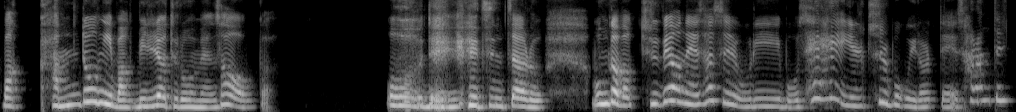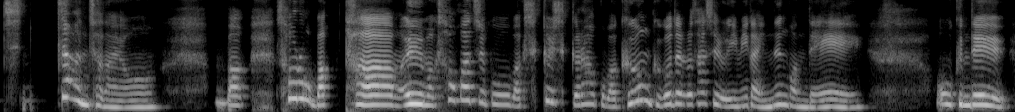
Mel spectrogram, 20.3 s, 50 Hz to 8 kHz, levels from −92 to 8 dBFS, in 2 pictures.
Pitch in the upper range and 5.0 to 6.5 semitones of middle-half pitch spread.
Yes: high, 240 Hz; wide, 5.8 semitones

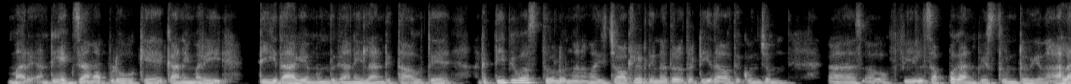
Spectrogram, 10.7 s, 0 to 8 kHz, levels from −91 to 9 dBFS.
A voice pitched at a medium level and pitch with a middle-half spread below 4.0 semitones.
Yes: medium, 145 Hz; average, 2.9 semitones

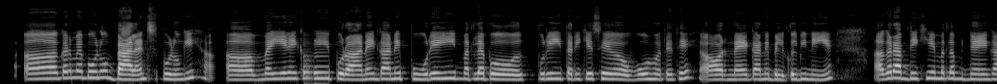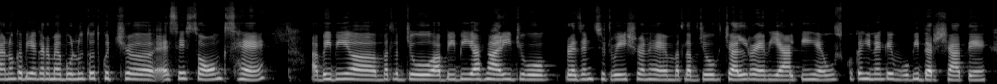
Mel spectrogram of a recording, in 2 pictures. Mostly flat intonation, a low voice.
No: narrow, 2.3 semitones; high, 240 Hz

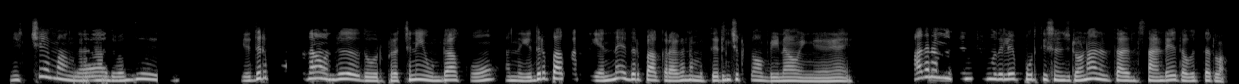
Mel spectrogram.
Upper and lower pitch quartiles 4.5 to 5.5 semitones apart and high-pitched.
Yes: average, 5.2 semitones; high, 200 Hz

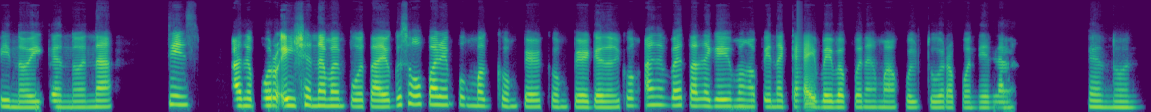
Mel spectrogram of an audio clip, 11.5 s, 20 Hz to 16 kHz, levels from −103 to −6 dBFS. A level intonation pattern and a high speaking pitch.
No: average, 3.4 semitones; high, 205 Hz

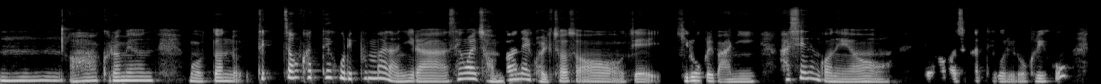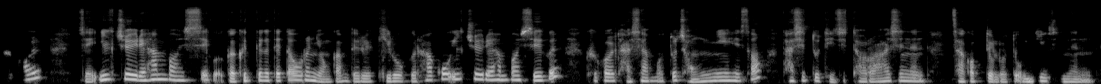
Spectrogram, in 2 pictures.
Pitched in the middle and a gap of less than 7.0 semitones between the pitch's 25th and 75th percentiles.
No: medium, 170 Hz; wide, 7.6 semitones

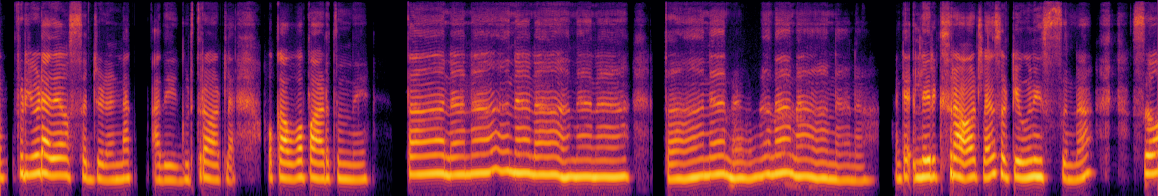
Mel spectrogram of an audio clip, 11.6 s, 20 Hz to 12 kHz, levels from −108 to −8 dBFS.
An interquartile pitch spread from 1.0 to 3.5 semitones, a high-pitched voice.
No: average, 3.9 semitones; very high, 255 Hz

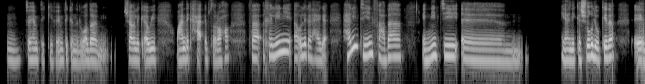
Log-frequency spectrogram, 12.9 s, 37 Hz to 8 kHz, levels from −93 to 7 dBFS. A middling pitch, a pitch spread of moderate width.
Yes: medium, 175 Hz; average, 4.3 semitones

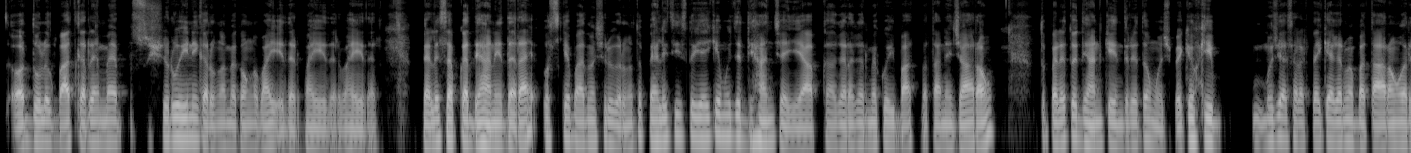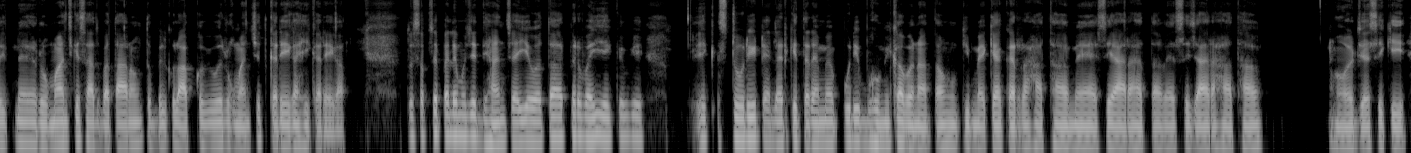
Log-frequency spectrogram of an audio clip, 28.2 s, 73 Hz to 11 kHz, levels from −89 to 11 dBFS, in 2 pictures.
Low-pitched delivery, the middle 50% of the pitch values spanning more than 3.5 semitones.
No: low, 100 Hz; average, 2.8 semitones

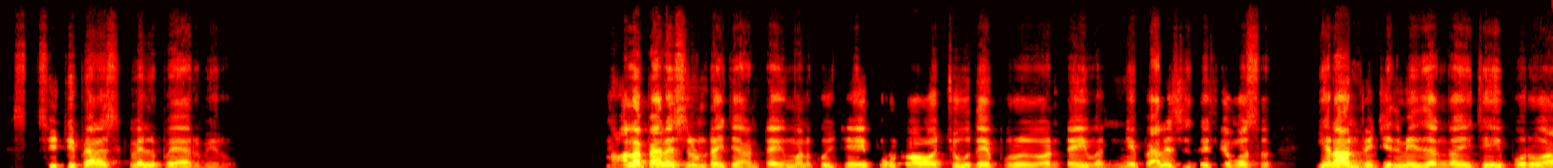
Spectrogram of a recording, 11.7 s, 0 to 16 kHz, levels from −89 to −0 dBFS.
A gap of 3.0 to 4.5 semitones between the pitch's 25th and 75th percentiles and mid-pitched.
Yes: average, 4.2 semitones; medium, 160 Hz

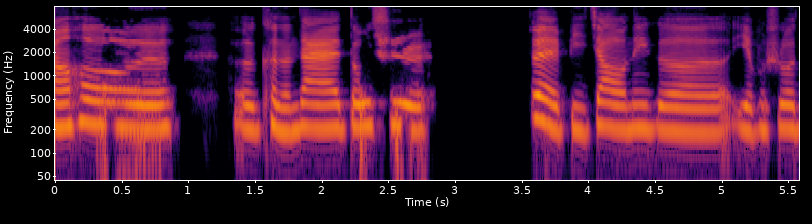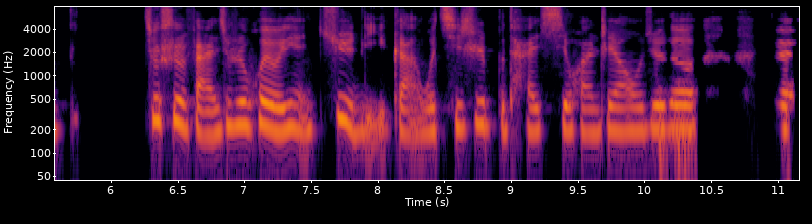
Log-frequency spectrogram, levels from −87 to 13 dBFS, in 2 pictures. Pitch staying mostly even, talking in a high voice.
Yes: narrow, 2.0 semitones; high, 205 Hz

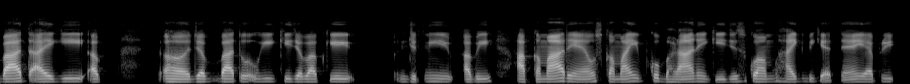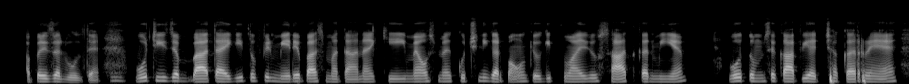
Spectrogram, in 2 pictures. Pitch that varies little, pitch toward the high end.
No: narrow, 1.8 semitones; low, 135 Hz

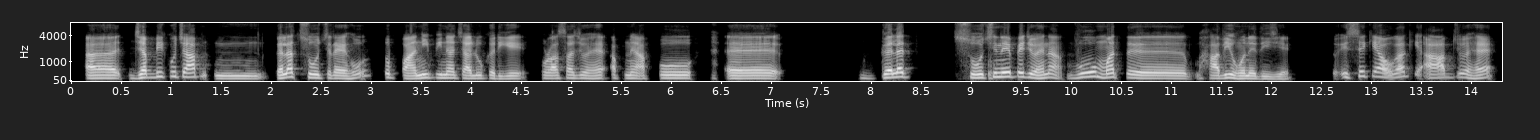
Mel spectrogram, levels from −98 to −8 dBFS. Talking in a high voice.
No: medium, 155 Hz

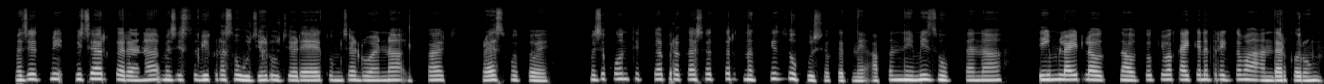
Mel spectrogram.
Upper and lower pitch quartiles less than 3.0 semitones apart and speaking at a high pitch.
Yes: narrow, 2.4 semitones; high, 205 Hz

